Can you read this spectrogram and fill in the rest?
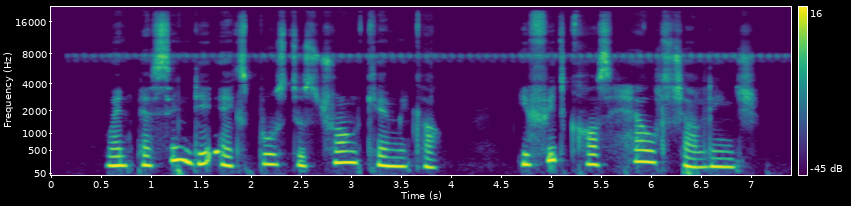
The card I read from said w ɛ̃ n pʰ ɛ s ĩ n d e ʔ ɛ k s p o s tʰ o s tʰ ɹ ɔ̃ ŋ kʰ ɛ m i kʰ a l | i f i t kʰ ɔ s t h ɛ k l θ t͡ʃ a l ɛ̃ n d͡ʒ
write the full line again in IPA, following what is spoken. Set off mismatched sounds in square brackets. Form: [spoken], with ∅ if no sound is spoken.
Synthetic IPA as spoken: w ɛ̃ n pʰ ɛ s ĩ n d e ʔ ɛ k s p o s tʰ [u] s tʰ ɹ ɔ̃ ŋ kʰ ɛ m i kʰ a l | i f i t kʰ ɔ s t h ɛ [∅] l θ t͡ʃ a l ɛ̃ n d͡ʒ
